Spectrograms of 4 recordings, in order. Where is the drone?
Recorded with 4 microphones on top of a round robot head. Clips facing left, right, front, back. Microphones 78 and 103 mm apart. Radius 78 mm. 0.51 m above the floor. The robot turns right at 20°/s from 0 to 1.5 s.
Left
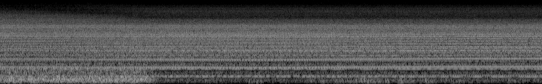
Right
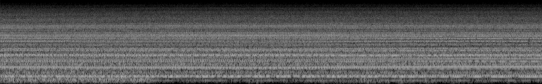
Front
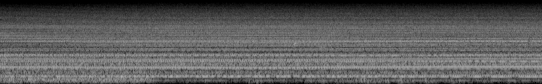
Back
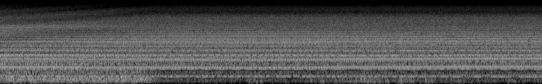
80° right; by 5.4 s 50° right.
